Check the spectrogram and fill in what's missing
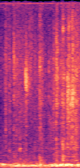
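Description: Racing pigeons in a stock loft coo softly and continuously, a low steady murmur of several birds close by with no talk.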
